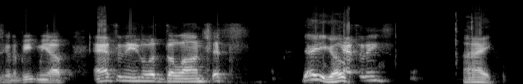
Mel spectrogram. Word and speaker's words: Anthony DeLongis: And I keep mispronouncing his name, and he's a tough guy, and he's going to beat me up. Anthony DeLongis.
